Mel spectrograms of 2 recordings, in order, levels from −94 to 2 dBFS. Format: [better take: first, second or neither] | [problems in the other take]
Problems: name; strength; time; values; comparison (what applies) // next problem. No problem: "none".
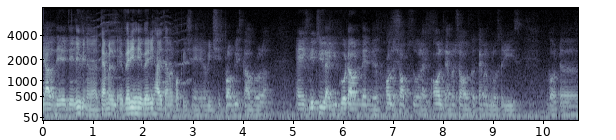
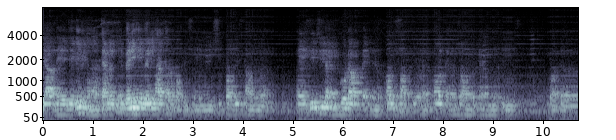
first | noise reduction (neural separator model SepFormer DNS4)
